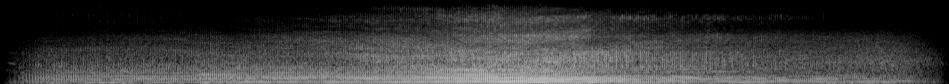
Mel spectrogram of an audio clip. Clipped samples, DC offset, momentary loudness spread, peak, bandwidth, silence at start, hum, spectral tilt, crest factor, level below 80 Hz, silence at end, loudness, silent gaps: under 0.1%; under 0.1%; 17 LU; -2 dBFS; 17 kHz; 0.2 s; none; -5.5 dB/octave; 20 dB; -40 dBFS; 0.2 s; -23 LUFS; none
